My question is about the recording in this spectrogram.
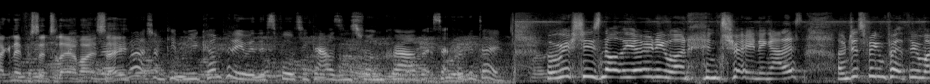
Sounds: Speech

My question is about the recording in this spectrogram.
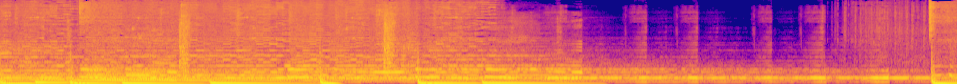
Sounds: Electronica

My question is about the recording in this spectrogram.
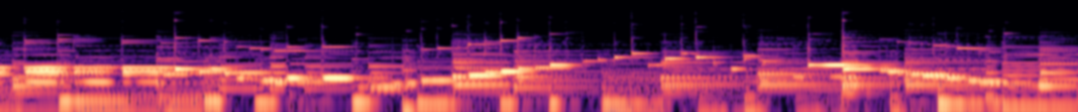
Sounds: Vibraphone, Musical instrument, Music, playing vibraphone

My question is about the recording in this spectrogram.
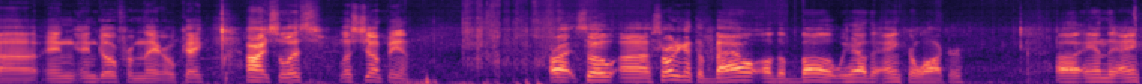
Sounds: Speech

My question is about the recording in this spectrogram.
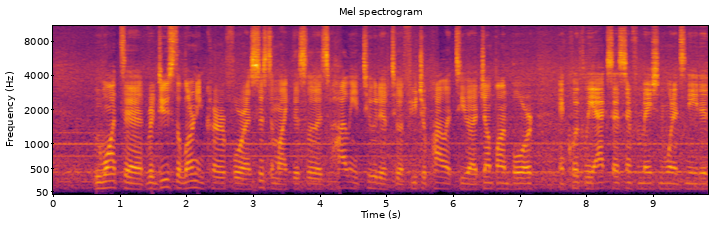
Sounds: Speech

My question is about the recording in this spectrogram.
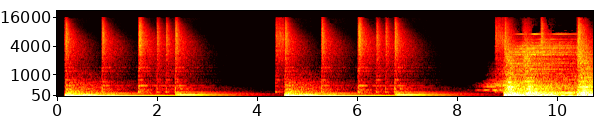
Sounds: Timpani, Music, Soundtrack music

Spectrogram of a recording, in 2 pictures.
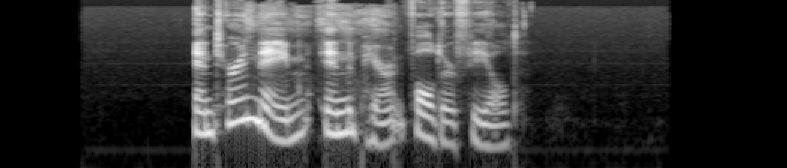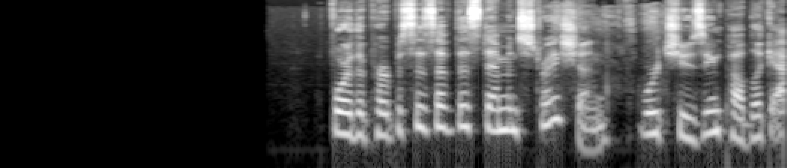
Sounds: Speech

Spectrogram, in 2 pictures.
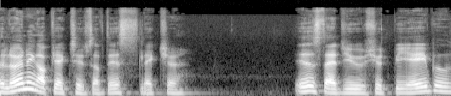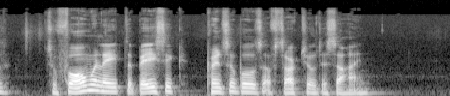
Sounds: Speech

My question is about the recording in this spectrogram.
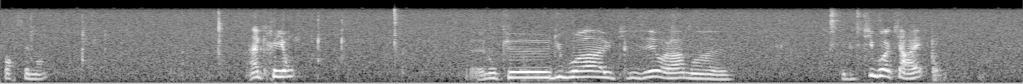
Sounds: Speech

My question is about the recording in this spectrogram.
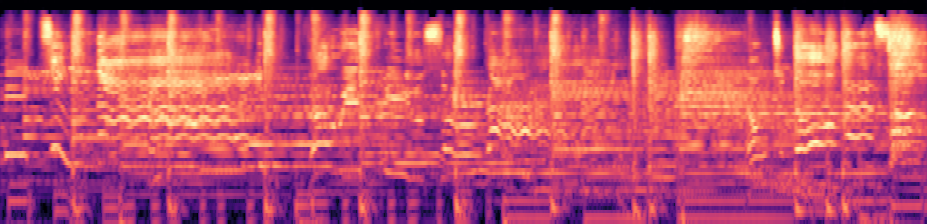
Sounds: Music

